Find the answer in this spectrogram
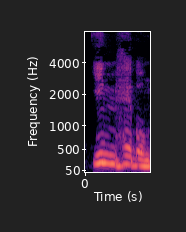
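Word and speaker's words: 林海峰: 한국의 김인, 일본의 그 대죽의 죽자 오닥계, 그 다음에 대만 출신 중국계인 그 임해봉, 그 임이 수풀림자니까 린하이핑이라고 이제 중국 발음을 하는 모양인데, 임해봉, 김인, 대죽 영웅, 임해봉.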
